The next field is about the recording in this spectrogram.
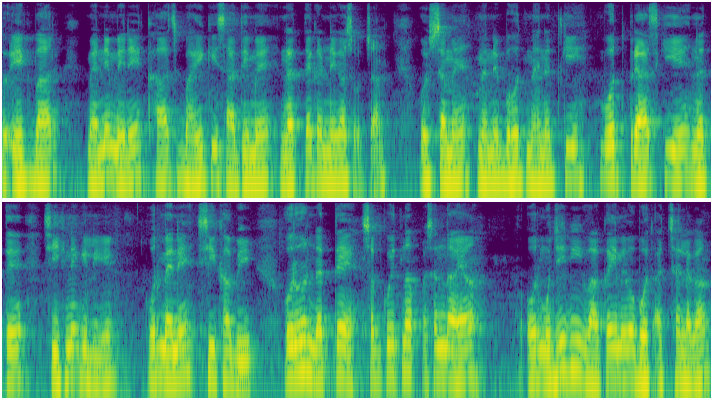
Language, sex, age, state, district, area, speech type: Hindi, male, 30-45, Rajasthan, Jaipur, urban, spontaneous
